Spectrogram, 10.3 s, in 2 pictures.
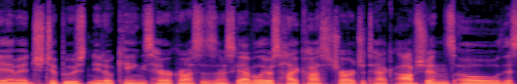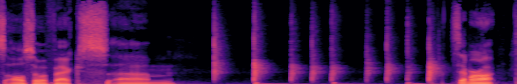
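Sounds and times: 
speech: 0.0 - 7.0, 9.7 - 10.3
hand claps: 7.3 - 9.7.

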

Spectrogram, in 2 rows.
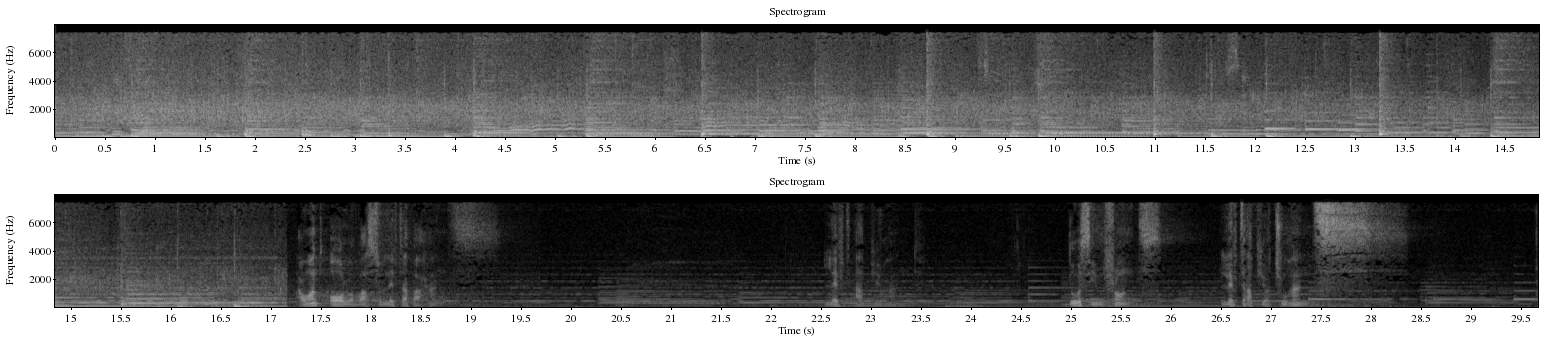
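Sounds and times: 
audience applauding: 0.0 - 17.2
sustained musical tones: 0.0 - 17.2
speech: 22.6 - 23.5, 25.0 - 28.0.

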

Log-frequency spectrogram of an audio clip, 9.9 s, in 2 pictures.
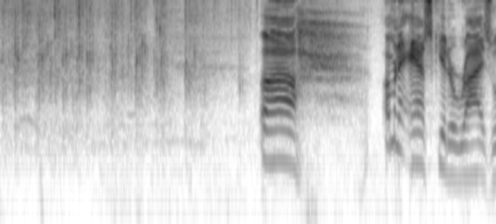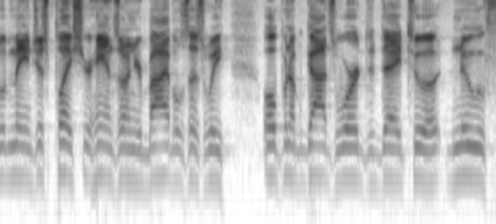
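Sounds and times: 
audience applauding: 0.0 - 2.6
speech: 2.6 - 3.2, 3.8 - 9.9.

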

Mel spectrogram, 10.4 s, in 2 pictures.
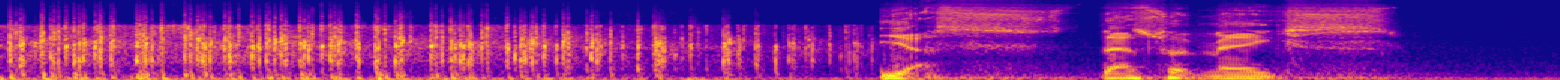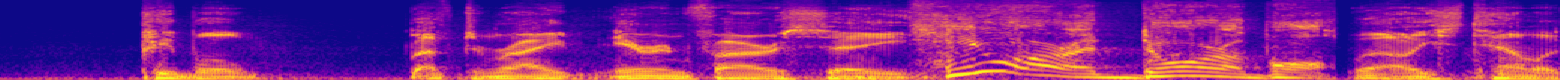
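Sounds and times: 
audience clapping: 0.0 - 3.0
speech: 2.9 - 4.7, 5.7 - 10.3.

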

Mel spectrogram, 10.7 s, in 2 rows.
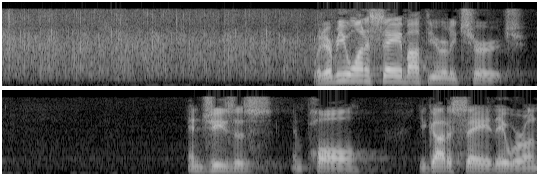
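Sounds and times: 
audience hand clapping: 0.0 - 3.6
speech: 3.1 - 5.2, 7.2 - 10.6.

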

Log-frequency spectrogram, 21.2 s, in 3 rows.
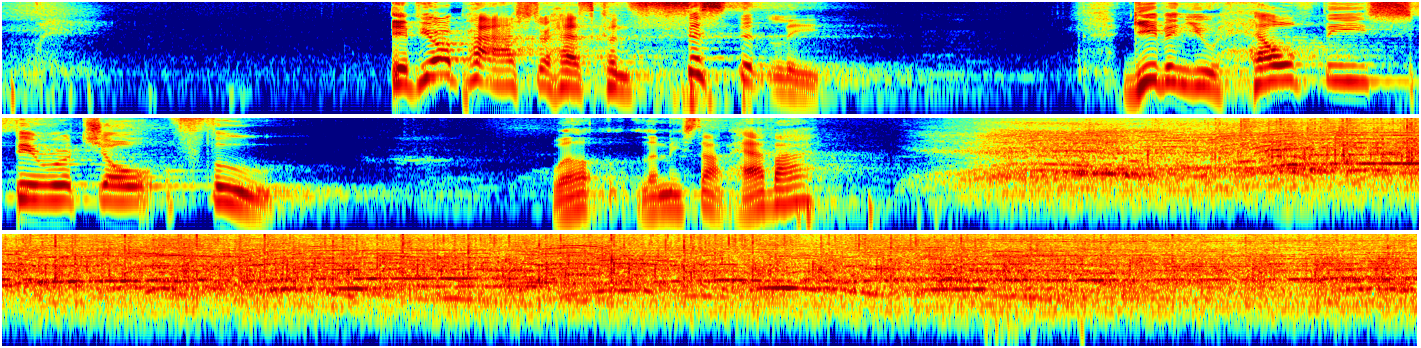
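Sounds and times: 
speech: 2.0 - 4.3, 5.4 - 8.6, 9.8 - 11.3
audience clapping: 12.5 - 21.2.

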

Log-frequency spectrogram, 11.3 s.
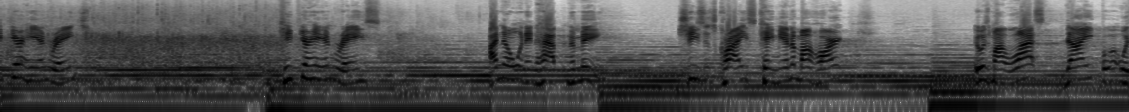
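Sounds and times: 
audience applause: 0.0 - 4.3
speech: 0.1 - 1.1, 2.8 - 3.9, 4.8 - 6.2, 6.8 - 8.7, 9.7 - 11.2.

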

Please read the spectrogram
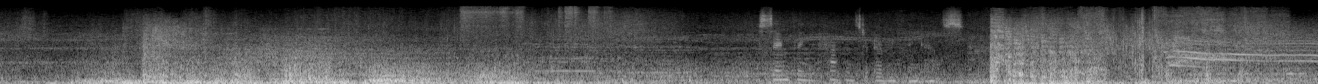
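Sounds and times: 
lightning strike: 0.0 - 6.6, 9.9 - 13.1
heavy rolling thunder rumble: 0.0 - 7.5, 9.8 - 13.1
speech: 7.8 - 11.0.

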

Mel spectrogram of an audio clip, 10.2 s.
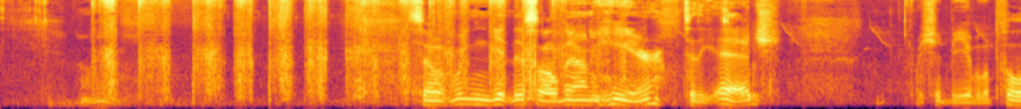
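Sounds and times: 
hand carders being scraped clear of leftover fiber: 0.9 - 6.9
speech: 4.2 - 7.8, 9.2 - 10.2.

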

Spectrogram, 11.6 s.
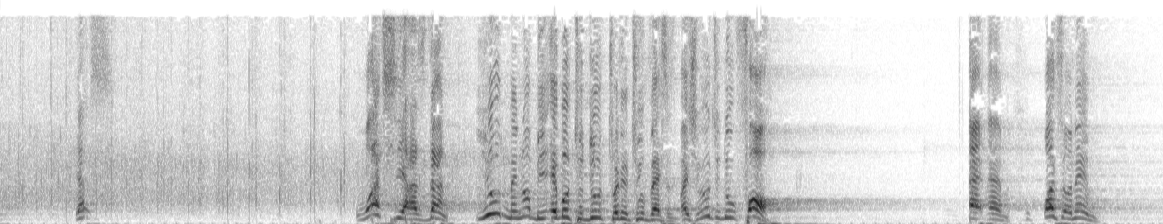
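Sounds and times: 
audience clapping hands: 0.0 - 4.6
speech: 0.8 - 1.2, 3.6 - 7.8, 9.9 - 11.1.

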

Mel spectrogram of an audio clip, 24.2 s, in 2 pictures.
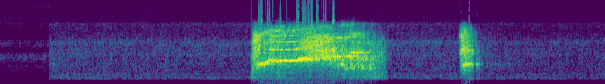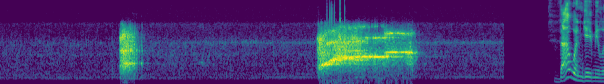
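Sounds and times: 
alleged dogman howl: 5.0 - 7.7, 18.5 - 20.5
speech: 23.3 - 24.1.

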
